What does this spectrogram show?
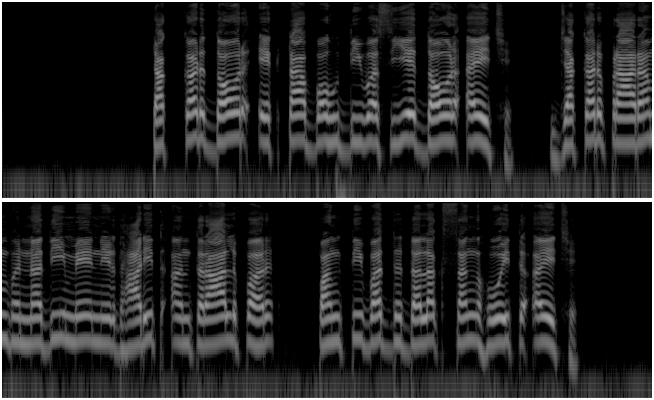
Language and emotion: Maithili, neutral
